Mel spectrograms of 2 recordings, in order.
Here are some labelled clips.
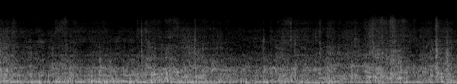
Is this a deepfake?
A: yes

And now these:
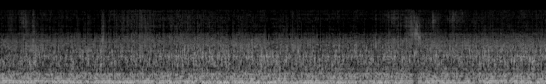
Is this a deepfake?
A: yes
